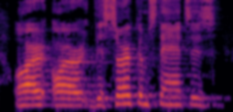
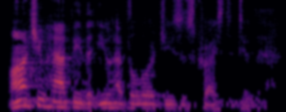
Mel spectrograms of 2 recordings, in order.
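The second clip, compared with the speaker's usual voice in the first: ordinary talk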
